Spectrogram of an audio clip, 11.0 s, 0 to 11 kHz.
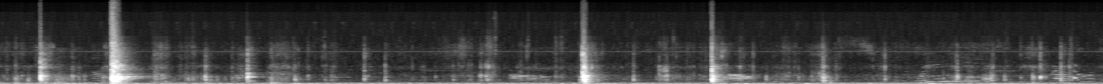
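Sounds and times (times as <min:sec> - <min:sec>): low steady hum: 0:00.0 - 0:11.0.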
